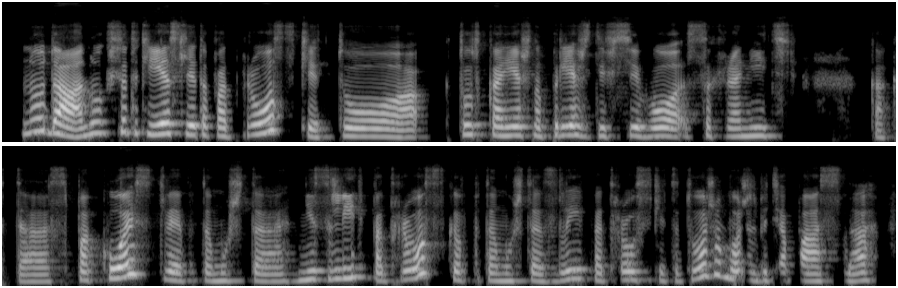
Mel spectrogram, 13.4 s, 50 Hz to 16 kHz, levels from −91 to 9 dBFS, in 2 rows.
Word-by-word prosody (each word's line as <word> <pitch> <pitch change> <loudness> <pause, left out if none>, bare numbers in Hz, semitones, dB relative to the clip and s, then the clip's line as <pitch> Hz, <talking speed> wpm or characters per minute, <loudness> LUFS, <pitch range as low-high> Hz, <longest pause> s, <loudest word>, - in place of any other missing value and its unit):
Ну 330 +5 0
да. 275 -9 +10
Ну, 285 +6 -2
всё-таки, 295 -3 -4
если 270 -1 +6
это 240 -1 +1
подростки, 230 - 0
то 200 -3 +2 0.3
тут, 255 0 -2
конечно, 230 -2 +1
прежде 225 -2 -1
всего 215 -1 0
сохранить 210 +1 -6 0.5
как-то 180 0 -8
спокойствие, 255 - +2
потому 195 -1 -8
что 190 -1 -7
не 220 +3 -3
злить 255 +5 -3
подростков, 220 - -1
потому 195 -3 -8
что 195 -1 -7
злые 215 +7 -5
подростки- 220 0 -6
это 190 0 -17
тоже 300 - -1
может 225 -7 -3
быть 210 +1 -12
опасно. 195 0 -3
215 Hz, 130 wpm, -23 LUFS, 200-245 Hz, 0.5 s, да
